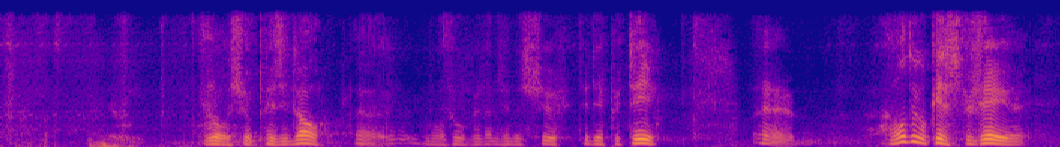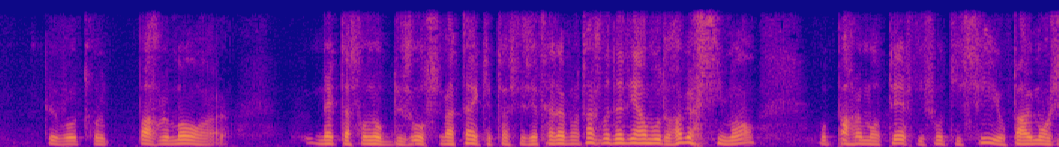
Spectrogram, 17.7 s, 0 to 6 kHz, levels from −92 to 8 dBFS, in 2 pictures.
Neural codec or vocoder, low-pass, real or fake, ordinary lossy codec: codec, 16 kHz, 1.1 kbps, Voila-Tokenizer; 5.4 kHz; fake; none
